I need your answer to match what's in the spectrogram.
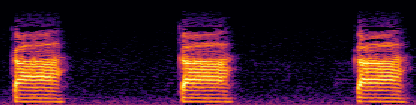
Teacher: There is no puff of air after the initial consonant. · Term: unaspirated K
